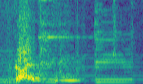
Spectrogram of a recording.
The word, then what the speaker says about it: Gayatri: Gayatri has three syllables: ga, ya, tri.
